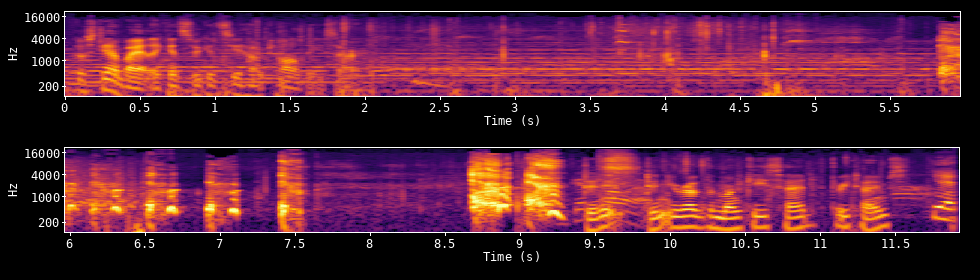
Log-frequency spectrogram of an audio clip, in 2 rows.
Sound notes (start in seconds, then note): 6.9 coughing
